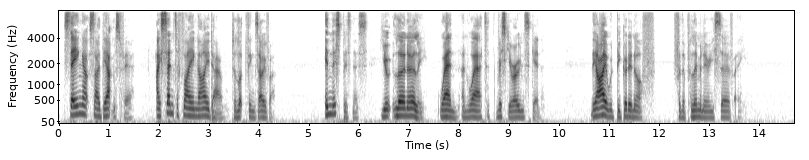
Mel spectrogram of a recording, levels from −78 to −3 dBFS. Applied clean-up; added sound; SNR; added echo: none; none; none; none.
